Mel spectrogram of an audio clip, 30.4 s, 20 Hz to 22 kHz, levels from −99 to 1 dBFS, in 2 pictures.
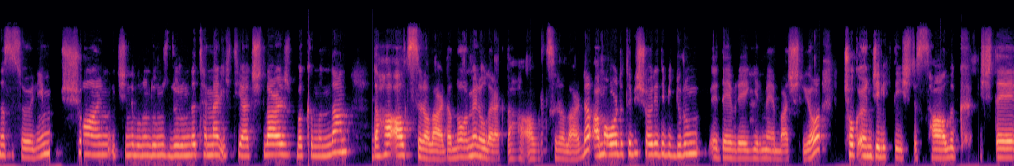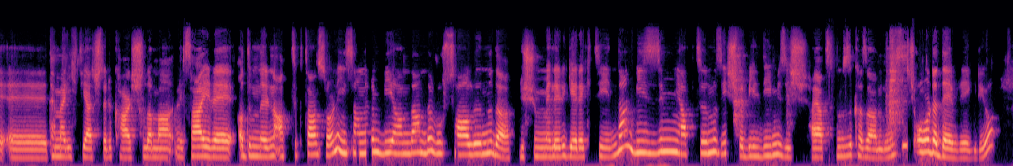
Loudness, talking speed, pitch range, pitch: -23 LUFS, 120 wpm, 175-230 Hz, 205 Hz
